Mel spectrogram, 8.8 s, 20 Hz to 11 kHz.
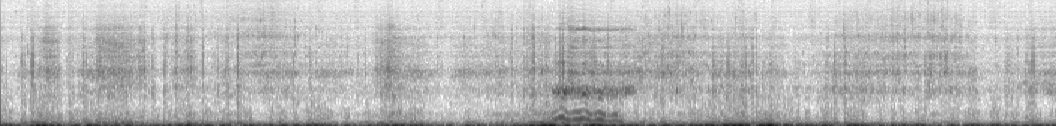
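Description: IRBIS Mukhtar 15 motorized tow running as it ploughs through shallow marsh water: a steady low engine rumble with water sloshing around the machine.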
